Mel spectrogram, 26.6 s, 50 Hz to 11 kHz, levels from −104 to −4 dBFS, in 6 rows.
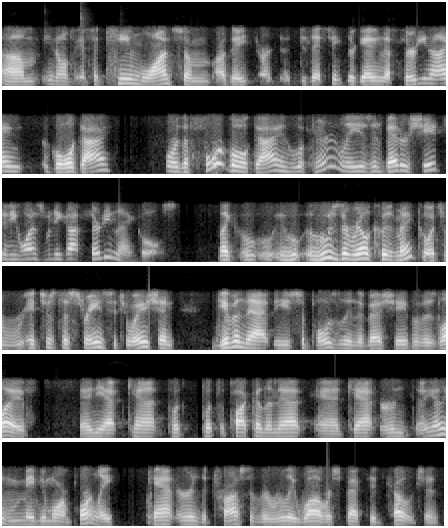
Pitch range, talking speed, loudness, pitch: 135-175 Hz, 215 wpm, -23 LUFS, 145 Hz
